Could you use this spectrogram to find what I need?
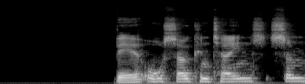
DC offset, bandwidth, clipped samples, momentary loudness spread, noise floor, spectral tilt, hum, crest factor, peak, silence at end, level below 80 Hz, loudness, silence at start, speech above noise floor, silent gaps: under 0.1%; 14.5 kHz; under 0.1%; 4 LU; -66 dBFS; -5 dB/octave; none; 16 dB; -4 dBFS; 0 s; -44 dBFS; -19 LUFS; 1.15 s; 48 dB; none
